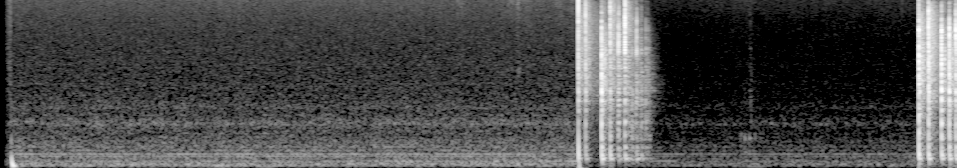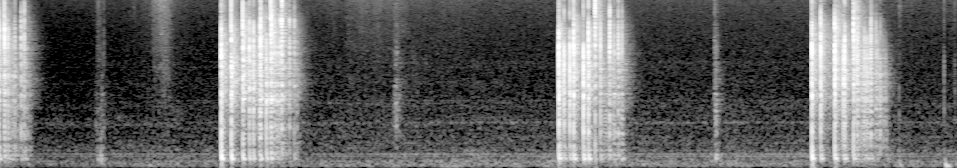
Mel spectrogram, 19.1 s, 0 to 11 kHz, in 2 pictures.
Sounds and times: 5.8s Rolling a die on a wooden floor 6.6s
9.2s Rolling a die on a wooden floor 10.7s
11.8s Rolling a die on a wooden floor 12.7s
15.1s Rolling a die on a wooden floor 16.0s
17.6s Rolling a die on a wooden floor 18.6s

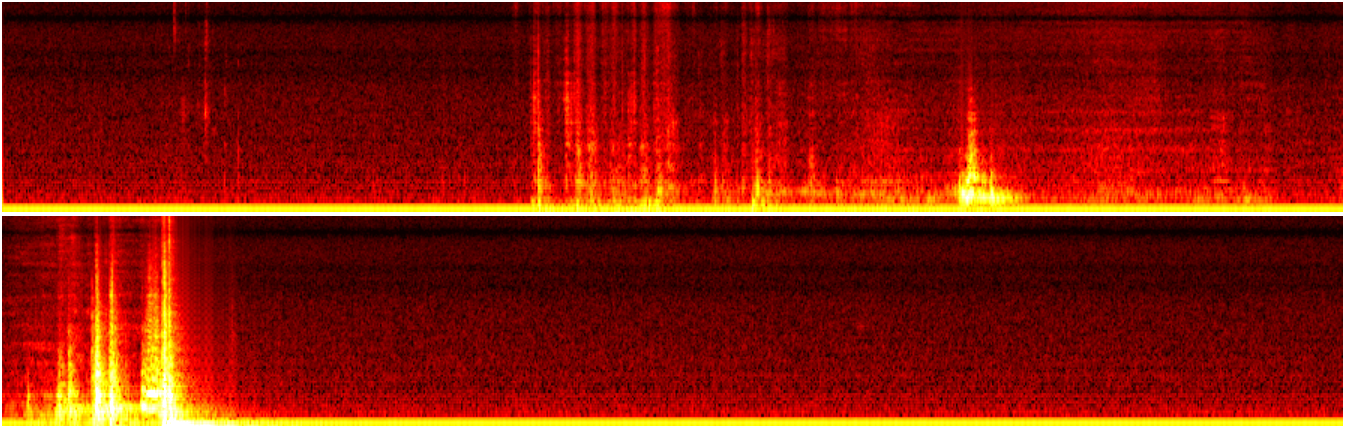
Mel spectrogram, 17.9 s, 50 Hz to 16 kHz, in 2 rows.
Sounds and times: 3.6s cat flap 6.8s

